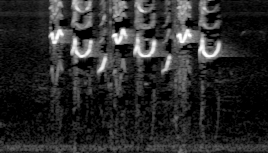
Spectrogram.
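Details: Short stretch of loud cinereous tit song, said to rouse other cinereous tits into song: three quick high phrases, each a sharp upper whistle sliding into a lower curled note, with faint low background hum.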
